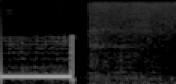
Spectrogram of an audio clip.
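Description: A telephone ringing tone plays while calling a gluten-free baking instructor for a baking tip: one steady, mid-pitched electronic tone that holds briefly and then cuts off abruptly, leaving a faint low hiss on the line. No one speaks.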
